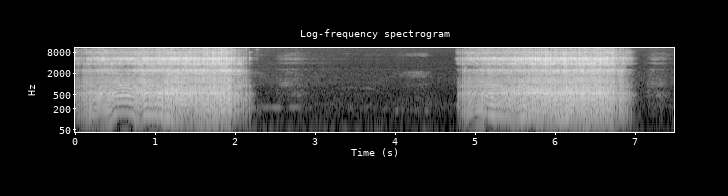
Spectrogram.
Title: the largest snoring in the world ever#beautycolor #viralvideo#viralshort #shorts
